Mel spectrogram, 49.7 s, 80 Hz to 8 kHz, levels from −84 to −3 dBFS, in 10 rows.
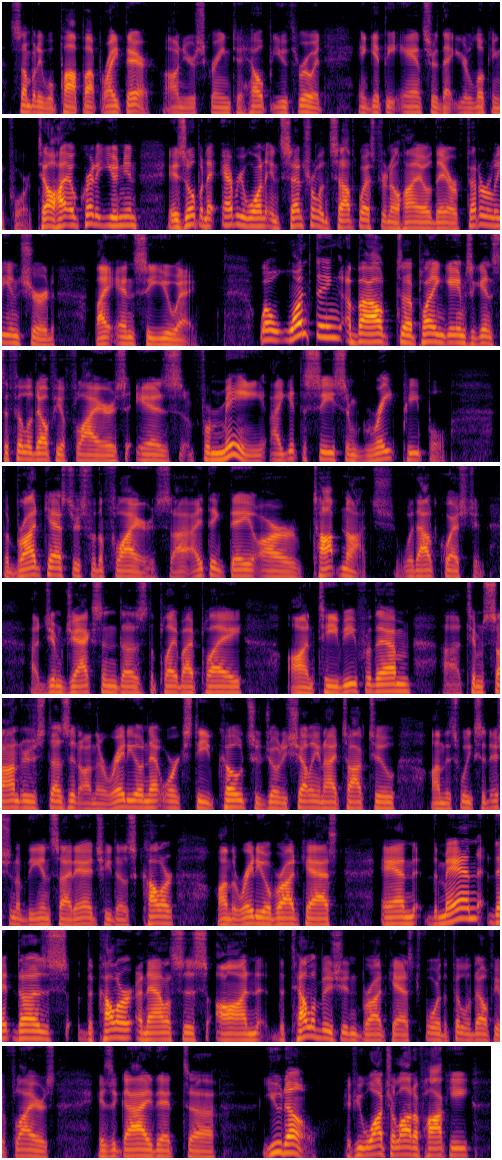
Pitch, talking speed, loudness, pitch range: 120 Hz, 180 wpm, -28 LUFS, 110-135 Hz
